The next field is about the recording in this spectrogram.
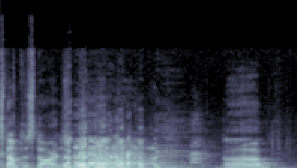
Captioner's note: laughs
